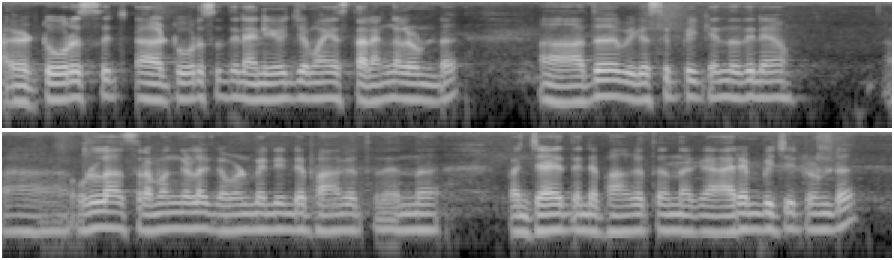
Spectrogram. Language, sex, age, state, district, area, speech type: Malayalam, male, 45-60, Kerala, Thiruvananthapuram, rural, spontaneous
